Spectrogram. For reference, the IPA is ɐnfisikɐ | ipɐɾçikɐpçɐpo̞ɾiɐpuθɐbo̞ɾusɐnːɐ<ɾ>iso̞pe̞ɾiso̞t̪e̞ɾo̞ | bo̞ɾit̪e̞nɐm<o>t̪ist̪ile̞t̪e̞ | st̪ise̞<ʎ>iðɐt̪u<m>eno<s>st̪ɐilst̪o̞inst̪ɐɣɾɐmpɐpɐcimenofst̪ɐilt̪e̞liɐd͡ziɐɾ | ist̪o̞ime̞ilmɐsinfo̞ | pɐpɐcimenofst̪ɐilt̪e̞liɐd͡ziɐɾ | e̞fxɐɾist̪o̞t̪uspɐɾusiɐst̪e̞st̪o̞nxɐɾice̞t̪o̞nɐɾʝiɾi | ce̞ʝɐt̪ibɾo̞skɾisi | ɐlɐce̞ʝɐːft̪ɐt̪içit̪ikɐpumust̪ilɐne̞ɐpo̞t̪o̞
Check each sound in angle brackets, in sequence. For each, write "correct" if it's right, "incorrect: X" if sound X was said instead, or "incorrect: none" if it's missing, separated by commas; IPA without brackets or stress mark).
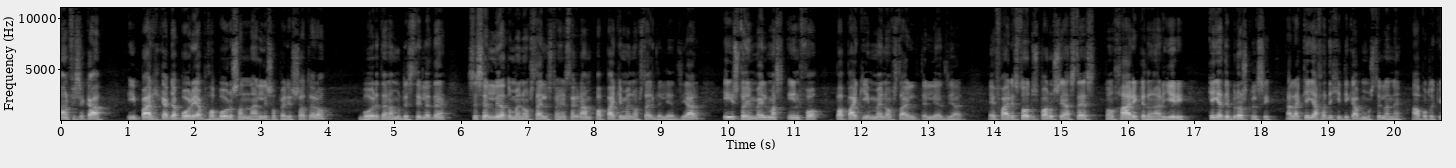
incorrect: l, incorrect: u, incorrect: l, correct, incorrect: f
